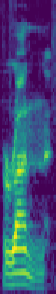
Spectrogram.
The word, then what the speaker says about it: run: El verbo correr en el presente de inglés es run. La R de inglés es muy suave y la U de esta palabra se pronuncia como una A normal. Run, run.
